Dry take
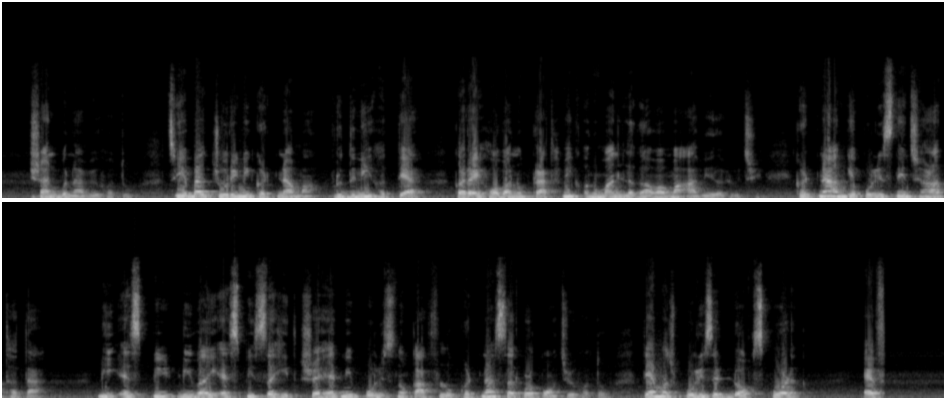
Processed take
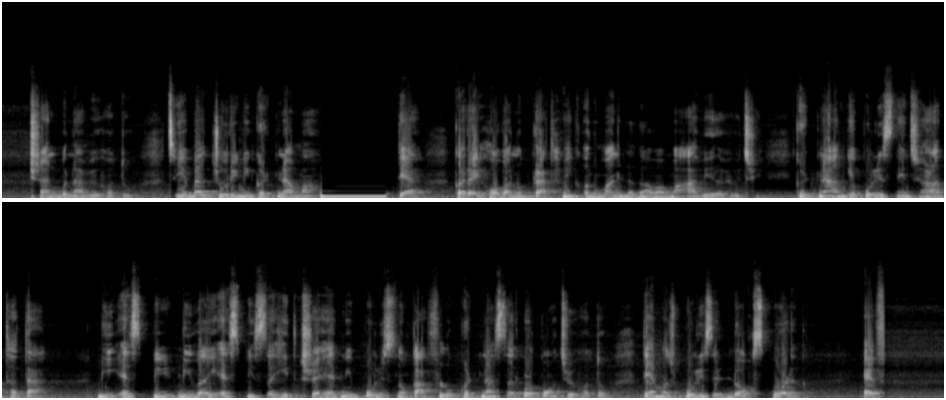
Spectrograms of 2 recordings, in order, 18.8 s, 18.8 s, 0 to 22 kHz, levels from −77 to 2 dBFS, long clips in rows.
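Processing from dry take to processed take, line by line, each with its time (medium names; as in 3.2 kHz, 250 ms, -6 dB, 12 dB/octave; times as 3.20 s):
3.19–3.84 s: bleep 284 Hz -8.5 dBFS
6.18–6.72 s: RIAA curve playback
7.52–8.09 s: peaking EQ 1.5 kHz -14.5 dB 2 oct
whole clip: high-order bell 6.7 kHz +14 dB; compression, threshold -26 dBFS; transient shaper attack +7 dB, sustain +2 dB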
